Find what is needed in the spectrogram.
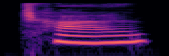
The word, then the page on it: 产: chǎn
